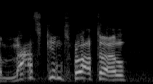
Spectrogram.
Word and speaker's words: Maskentrottel: Call them a Maskentrottel or mask idiot. That is the correct pronunciation.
